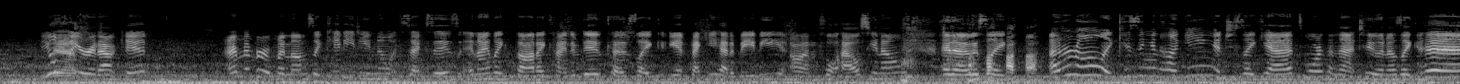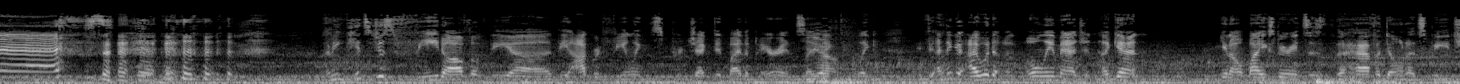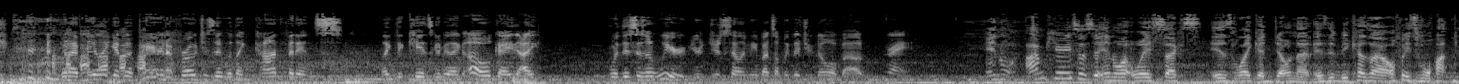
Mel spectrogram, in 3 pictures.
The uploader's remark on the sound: had a couple pretty long car rides to and from Bloomington, Indiana for the Combine this past weekend, so we thought we'd take advantage of them to create content.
